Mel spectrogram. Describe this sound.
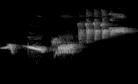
Turdus merula 23
Morning song of a common blackbird, one bird, one recording, with a H4, denoising with Audacity.
bird, blackbird, field-recording, nature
